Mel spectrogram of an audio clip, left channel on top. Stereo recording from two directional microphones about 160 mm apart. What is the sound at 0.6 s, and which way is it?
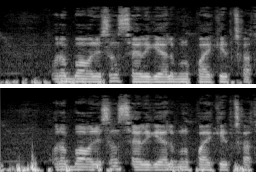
Speech, 15° left (ahead or behind).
